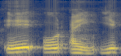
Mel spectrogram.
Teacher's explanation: कंठ प्लस तालु से निकलता है। ए और ऐ कंठ और तालु से निकलता है। ये कंठ है। कंठ के ऊपर जो है वो तालु है।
